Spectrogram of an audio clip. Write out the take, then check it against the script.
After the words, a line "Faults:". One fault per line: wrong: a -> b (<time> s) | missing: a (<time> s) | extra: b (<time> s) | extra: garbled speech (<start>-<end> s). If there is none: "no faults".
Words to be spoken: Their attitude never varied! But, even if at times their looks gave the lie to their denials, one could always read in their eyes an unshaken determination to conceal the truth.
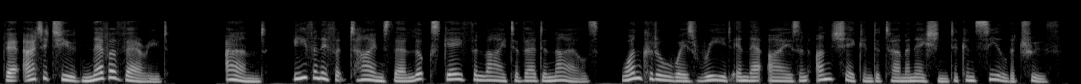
Their attitude never varied! And, even if at times their looks gave the lie to their denials, one could always read in their eyes an unshaken determination to conceal the truth.
Faults:
wrong: But -> And (2.2 s)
